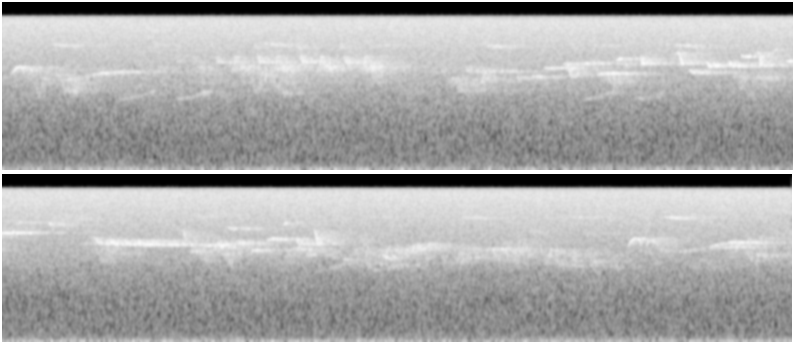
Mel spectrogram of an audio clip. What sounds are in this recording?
Eastern Wood-Pewee, Red-eyed Vireo, Tufted Titmouse, Winter Wren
